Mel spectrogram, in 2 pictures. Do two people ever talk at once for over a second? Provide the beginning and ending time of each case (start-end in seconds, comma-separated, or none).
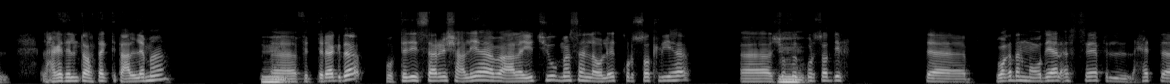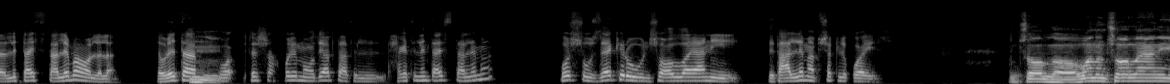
none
